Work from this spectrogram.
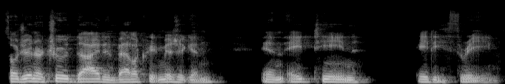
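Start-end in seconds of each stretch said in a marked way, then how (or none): none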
